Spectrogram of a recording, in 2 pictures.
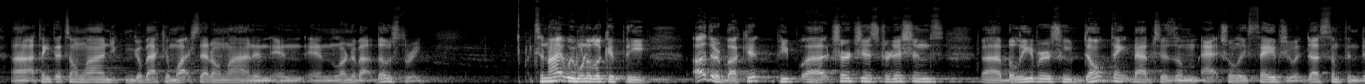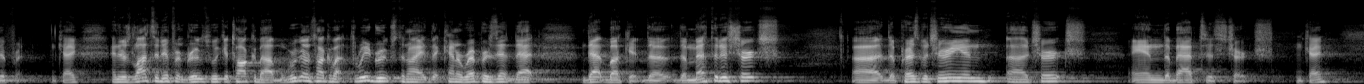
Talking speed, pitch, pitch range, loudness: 190 wpm, 120 Hz, 105-140 Hz, -21 LUFS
